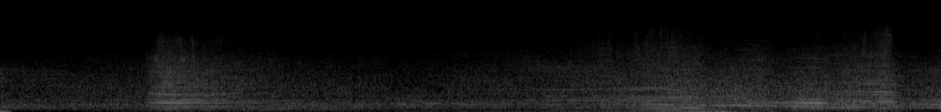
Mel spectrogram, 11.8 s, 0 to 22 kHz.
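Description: Race car engines drone in a sim racing game at Auto Club Speedway as the number 72 car heads down pit road, a faint, steady hum that swells in a few broad passes.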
